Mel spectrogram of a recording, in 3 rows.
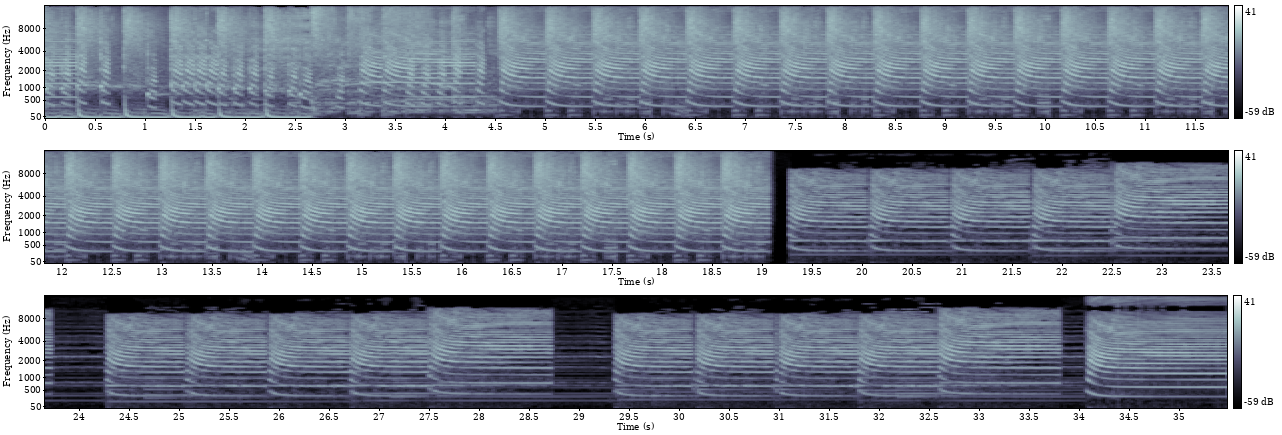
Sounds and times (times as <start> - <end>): Air horn, truck horn: 0.0 - 35.4.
